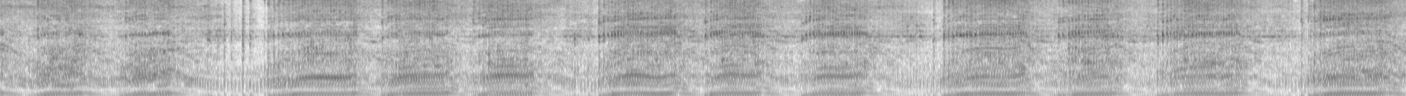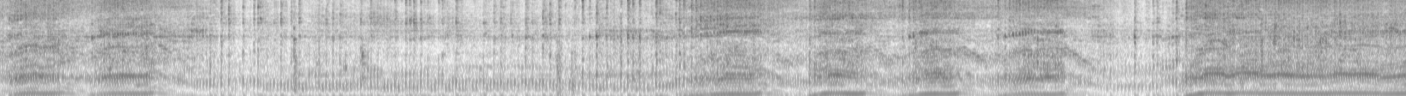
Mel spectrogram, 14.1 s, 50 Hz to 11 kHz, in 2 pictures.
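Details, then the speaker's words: Stihl MS181C two-stroke chainsaw after a carburetor rebuild with a cheap kit on its aftermarket carb (before repair it ran rough, low on power, then wouldn't start). Crisp trigger bursts revving up and falling back cleanly, strong pickup without stumbling; running normally. "that's her one still up and running again it'll keep me cutting get about a firewood now for the winter time"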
